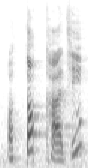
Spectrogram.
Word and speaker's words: 어떡하지: 어떡하지? Keeping this 그 sound and 흐 sound. 어떡하지? Second way is 어쩌지, like 어쩔 수가 없다, which is easier to pronounce.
